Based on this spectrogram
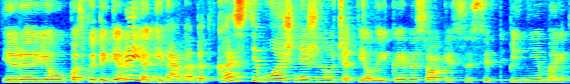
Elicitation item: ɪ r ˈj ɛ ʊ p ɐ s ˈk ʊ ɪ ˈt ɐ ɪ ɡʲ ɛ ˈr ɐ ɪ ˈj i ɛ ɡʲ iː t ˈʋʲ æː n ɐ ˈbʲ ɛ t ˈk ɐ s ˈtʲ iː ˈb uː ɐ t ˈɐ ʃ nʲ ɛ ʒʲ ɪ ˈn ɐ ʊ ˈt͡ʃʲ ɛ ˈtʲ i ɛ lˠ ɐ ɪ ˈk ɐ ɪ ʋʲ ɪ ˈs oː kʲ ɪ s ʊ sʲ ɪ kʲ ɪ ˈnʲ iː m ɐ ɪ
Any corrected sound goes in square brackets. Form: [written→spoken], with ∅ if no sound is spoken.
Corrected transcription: ɪ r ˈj ɛ ʊ p ɐ s ˈk ʊ ɪ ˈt ɐ ɪ ɡʲ ɛ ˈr ɐ ɪ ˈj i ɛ ɡʲ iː [t→∅] ˈʋʲ æː n ɐ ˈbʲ ɛ t ˈk ɐ s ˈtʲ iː ˈb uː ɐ [t→∅] ˈɐ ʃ nʲ ɛ ʒʲ ɪ ˈn ɐ ʊ ˈt͡ʃʲ ɛ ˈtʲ i ɛ lˠ ɐ ɪ ˈk ɐ ɪ ʋʲ ɪ ˈs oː kʲ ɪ s ʊ sʲ ɪ [kʲ→pʲ] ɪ ˈnʲ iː m ɐ ɪ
